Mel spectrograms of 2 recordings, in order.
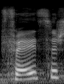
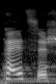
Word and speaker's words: Pfälzisch: And Pfälzisch (Palatine) is also not pronounced "pfälzisch" like I say it, but more like "pälzisch", right? Pälzisch - exactly. We also leave out the "f" there.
